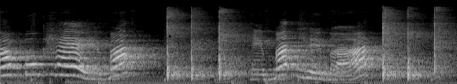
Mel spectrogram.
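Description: Young kindergarten children chant in high voices during an online class, with a few sharp, scattered hand claps landing among the singing toward the end.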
